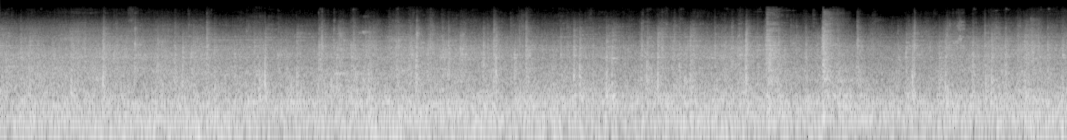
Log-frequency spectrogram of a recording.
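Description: Freight train of covered hopper cars rolling past: a steady rumble of steel wheels on rail, with clicks and clacks as the wheels cross rail joints, the sharp clacks coming more often in the last few seconds.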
